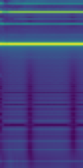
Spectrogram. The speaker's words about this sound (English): So instead of the story bell, now I have the story beep. It sounds like this.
